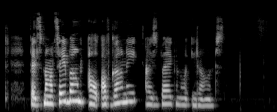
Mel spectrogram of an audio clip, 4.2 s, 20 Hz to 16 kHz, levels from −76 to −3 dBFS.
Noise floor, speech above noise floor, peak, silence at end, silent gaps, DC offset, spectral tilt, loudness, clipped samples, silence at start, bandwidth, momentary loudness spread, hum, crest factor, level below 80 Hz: -63 dBFS; 44 dB; 0 dBFS; 0.85 s; none; under 0.1%; -5 dB/octave; -20 LUFS; under 0.1%; 0.45 s; 11 kHz; 14 LU; none; 20 dB; -72 dBFS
